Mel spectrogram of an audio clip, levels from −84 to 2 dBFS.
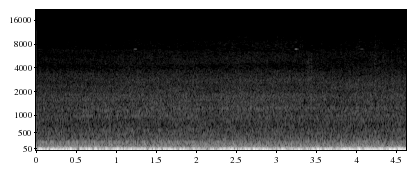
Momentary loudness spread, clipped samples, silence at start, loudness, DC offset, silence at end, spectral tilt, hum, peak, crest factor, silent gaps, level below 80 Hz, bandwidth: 4 LU; under 0.1%; 0 s; -28 LUFS; under 0.1%; 0 s; -8 dB/octave; none; -4 dBFS; 10 dB; none; -18 dBFS; 2 kHz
